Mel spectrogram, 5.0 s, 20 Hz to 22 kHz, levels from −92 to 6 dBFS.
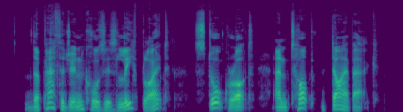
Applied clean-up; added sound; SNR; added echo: none; none; none; none.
